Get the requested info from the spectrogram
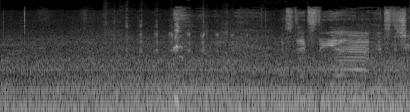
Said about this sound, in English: I'm in the car with Will Perdue, who's dropping me back to the hotel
